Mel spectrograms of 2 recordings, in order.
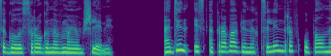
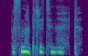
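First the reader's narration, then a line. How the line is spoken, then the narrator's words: Whisper. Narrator (Russian): прошептала я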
